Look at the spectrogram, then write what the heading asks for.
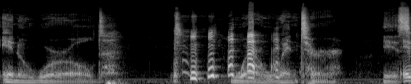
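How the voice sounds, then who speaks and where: Putting on a character voice, a man uses a very deep, low pitch and a dramatic tone. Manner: dramatic, epic.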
